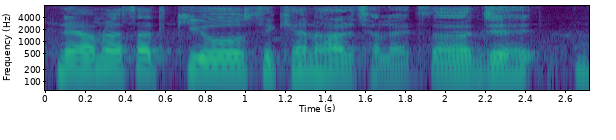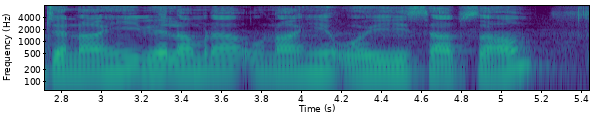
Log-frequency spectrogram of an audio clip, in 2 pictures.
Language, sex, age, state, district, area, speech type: Maithili, male, 30-45, Bihar, Darbhanga, urban, spontaneous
